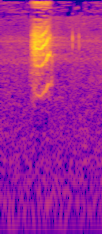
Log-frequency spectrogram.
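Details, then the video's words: Single short, piercing, high chirp with a slight downward slide from a female double-collared seedeater calling to stimulate a male, followed by two tiny faint ticks. "Fêmea de Papa Capim Chamando para Esquentar Macho"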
